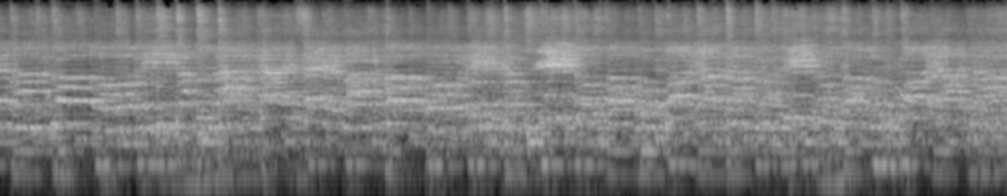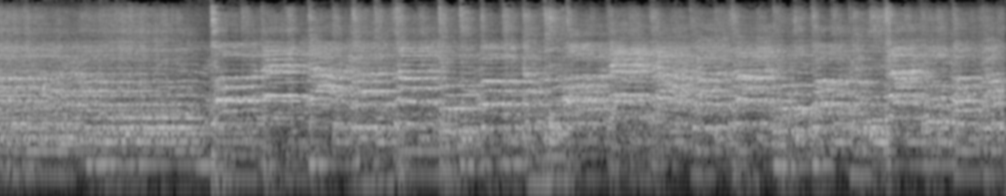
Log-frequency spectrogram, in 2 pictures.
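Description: Folk ensemble singing together as a choir of men's and women's voices, accompanied by a plucked string band with a double bass, in a traditional Croatian folk dance song. The singing and playing run on steadily, with a brief dip about eighteen seconds in.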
